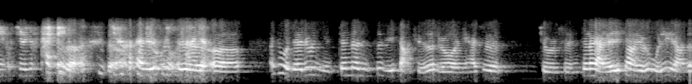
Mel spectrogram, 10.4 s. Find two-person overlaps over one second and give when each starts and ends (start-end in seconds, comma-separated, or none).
0.9-3.2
